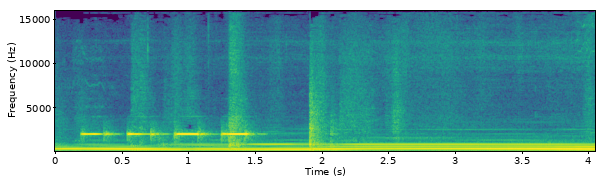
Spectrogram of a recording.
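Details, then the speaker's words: 26-year-old Trane furnace blower motor: a loud, steady buzzing hum and whirring as the blades try to spin but barely move; the motor or its capacitor is suspected. "you may be able to hear that large worring noise the uh blades are trying to spin"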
